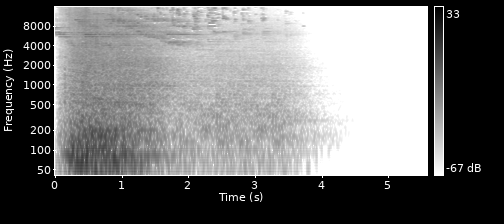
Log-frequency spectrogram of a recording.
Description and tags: Game wizard sound rpg game
rpg, whoosh, sounds, game, magic, sound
